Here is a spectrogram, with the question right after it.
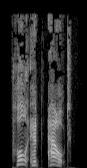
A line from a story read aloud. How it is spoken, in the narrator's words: I said through clenched teeth, my hands shaking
